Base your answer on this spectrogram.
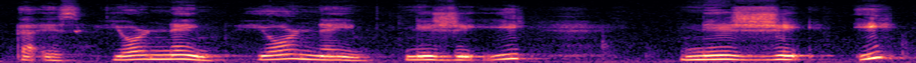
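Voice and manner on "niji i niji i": "Niji i" called out loud and clear; louder drill for the class; loud teaching voice. Shown as a demonstration. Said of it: "Got it?".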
